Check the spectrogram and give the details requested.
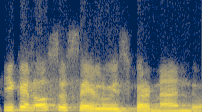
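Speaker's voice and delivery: amused laugh, then talk through it. Real, not acted. Amused by student's fumbled name. (bicara sambil tertawa geli)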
